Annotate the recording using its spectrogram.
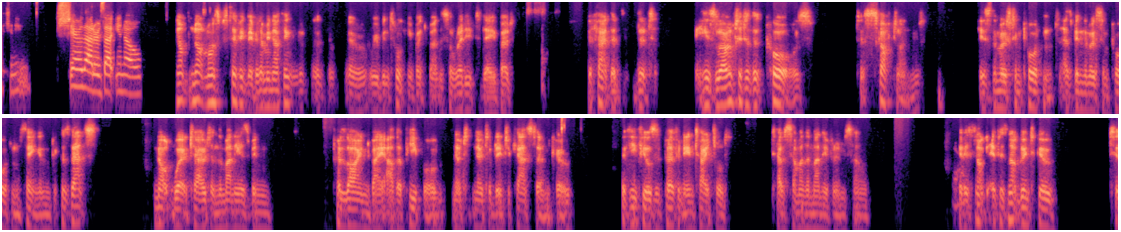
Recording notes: over Zoom for an exclusive interview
